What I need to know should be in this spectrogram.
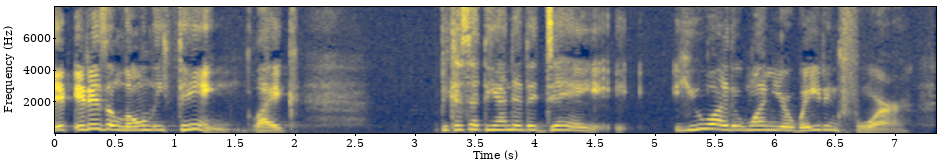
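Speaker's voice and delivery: emotion welling up. Encouraging someone to keep going even when it feels lonely: getting emotional. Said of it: "I'm getting emotional for some reason".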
